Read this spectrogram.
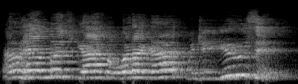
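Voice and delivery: loud, high-pitched sermon climax; urgent shouted pleading to a congregation; impassioned preaching. Acted. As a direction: cry out the prayers at full force. Preaches at full force.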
